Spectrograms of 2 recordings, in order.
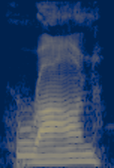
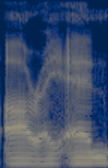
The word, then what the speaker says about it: Ran: we'll be talking about Ron the season finale um that's spelled r-a-n but it's not ran it's Ron um and um thank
